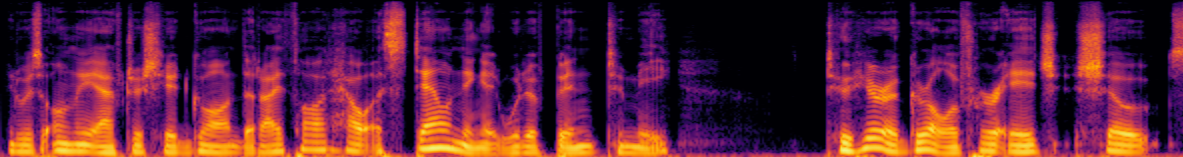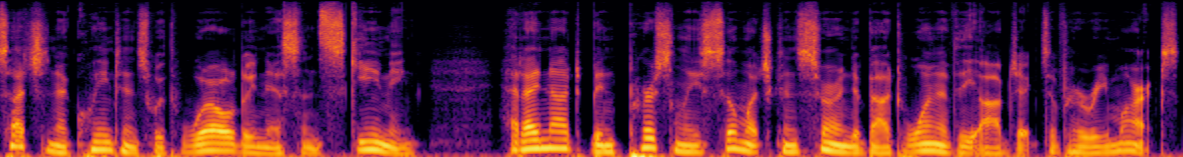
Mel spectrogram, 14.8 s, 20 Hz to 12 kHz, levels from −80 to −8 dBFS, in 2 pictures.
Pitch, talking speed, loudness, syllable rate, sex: 100 Hz, 200 wpm, -19 LUFS, 5.3 syllables/s, male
